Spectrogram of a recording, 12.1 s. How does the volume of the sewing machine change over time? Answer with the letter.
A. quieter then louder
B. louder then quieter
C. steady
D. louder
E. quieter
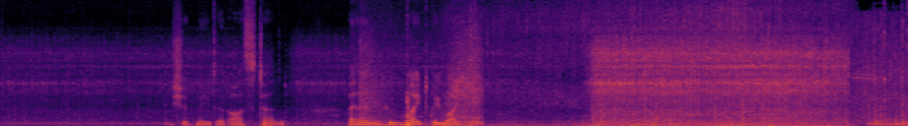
D.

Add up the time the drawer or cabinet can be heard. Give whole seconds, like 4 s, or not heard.
2 s.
